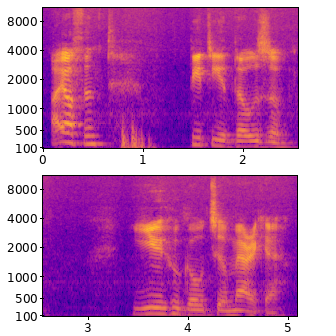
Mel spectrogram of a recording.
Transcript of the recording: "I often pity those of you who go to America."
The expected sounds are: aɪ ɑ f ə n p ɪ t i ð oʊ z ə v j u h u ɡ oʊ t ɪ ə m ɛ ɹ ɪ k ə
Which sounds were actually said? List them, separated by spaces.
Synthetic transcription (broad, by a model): aɪ ɑ f ə n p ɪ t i ð oʊ z ə v j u h u ɡ oʊ t ɪ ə m ɛ ɹ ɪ k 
